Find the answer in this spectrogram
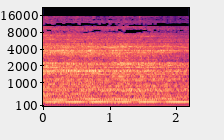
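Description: A live post-rock band's distorted electric guitars holding a loud, steady chord that rings on without drum hits.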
